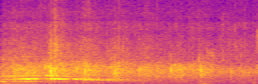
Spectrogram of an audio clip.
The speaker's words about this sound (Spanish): Dele el aplauso al Señor esta tarde, por favor.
